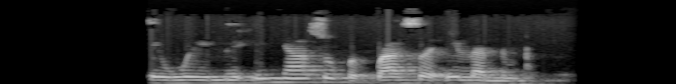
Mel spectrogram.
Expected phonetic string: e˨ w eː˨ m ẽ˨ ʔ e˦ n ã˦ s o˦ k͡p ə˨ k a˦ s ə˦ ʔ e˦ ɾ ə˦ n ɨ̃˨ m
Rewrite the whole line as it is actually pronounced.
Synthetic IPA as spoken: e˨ w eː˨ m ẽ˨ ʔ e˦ ɲ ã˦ s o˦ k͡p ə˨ k͡p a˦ s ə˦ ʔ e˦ l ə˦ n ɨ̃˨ m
